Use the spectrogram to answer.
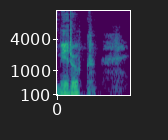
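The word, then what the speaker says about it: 미륵: It's pronounced Miruk in Sino-Korean.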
